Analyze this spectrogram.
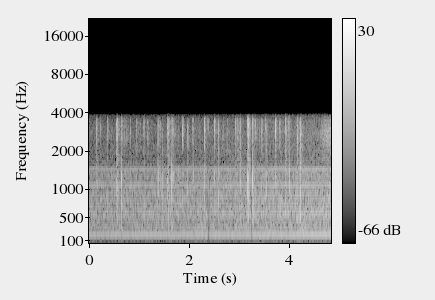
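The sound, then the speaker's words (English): Typing a search on a computer keyboard: many quick, irregular keystroke clicks throughout, over a steady low electrical hum, with no talk. “Let's see if I type it in.”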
